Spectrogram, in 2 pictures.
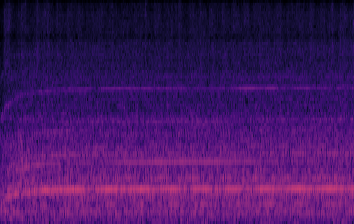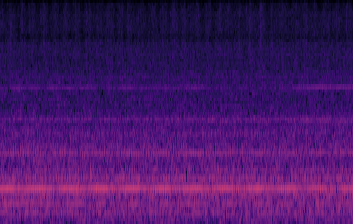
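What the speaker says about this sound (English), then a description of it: "I'm gonna go ahead and mix it up" A Bosch stand mixer beats batter with an egg in a steady, continuous motor whine with a constant pitch and even loudness, running close and alone without pauses.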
